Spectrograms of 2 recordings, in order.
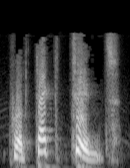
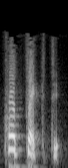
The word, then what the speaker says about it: protected: just one LOF and the last one protected and this time the Ed is heard it so we have three syllables protected that's all for our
